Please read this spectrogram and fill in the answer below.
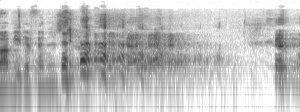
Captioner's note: laughter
